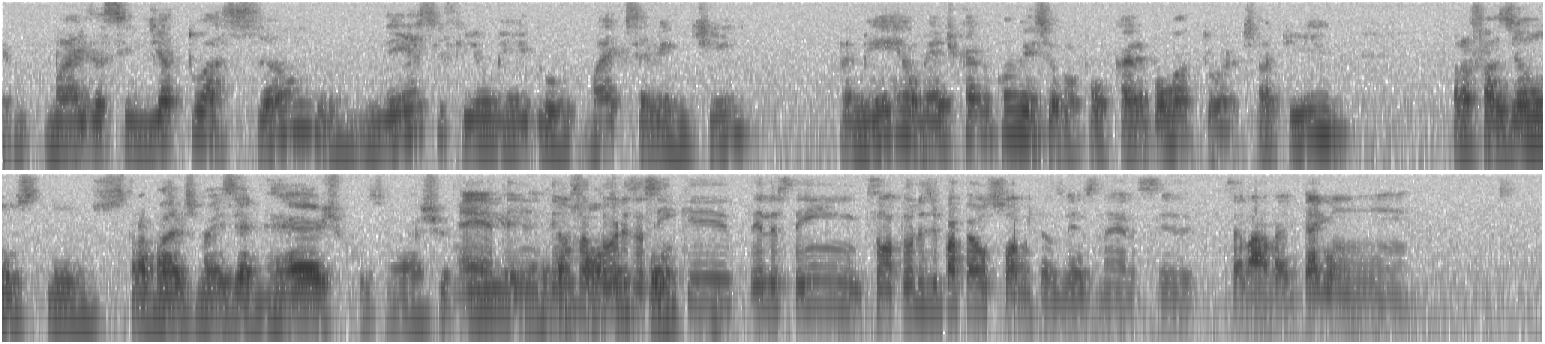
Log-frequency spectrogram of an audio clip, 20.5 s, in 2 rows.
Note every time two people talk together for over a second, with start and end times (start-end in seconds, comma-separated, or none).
13.4-15.1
